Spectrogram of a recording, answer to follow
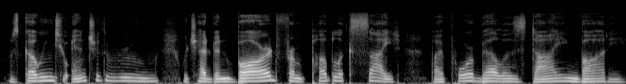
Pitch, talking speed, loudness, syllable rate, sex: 145 Hz, 180 wpm, -19 LUFS, 4.4 syllables/s, female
